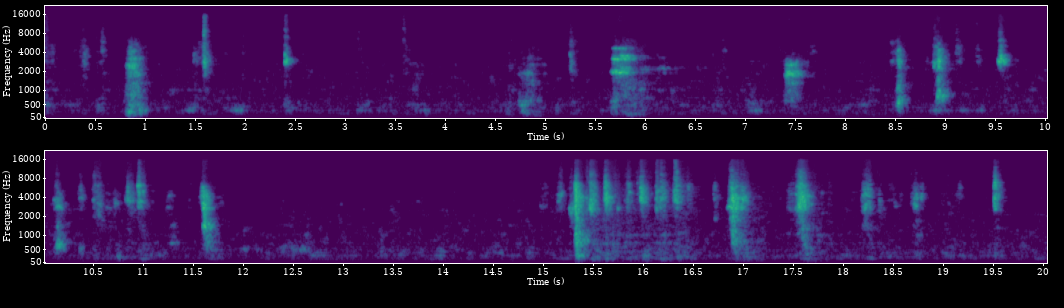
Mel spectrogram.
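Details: Eight young Cavalier King Charles Spaniel puppies wrestling and playing together in a pen: a busy run of squeaky yips, little barks and high squeals at irregular intervals, with a dense burst of overlapping yelps and scuffling midway through.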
